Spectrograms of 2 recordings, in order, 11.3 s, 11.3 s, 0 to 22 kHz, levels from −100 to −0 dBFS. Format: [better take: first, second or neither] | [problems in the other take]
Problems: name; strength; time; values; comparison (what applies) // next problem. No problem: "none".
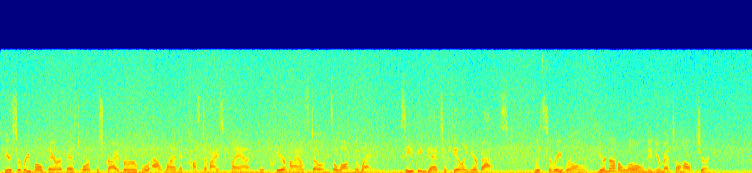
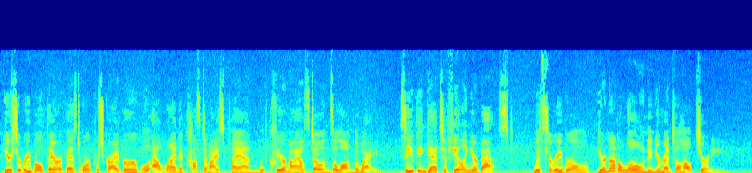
second | hiss; loud; throughout; 5 dB below the speech; faint in the second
